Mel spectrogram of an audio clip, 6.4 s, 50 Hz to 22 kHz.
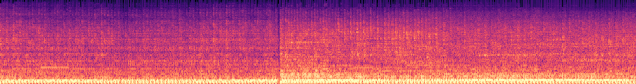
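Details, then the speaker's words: Non-running BMW E30 restoration with the exhaust not yet fitted, idling with a split intake boot letting in unmetered air. The idle is rough and surging, with the tone hunting up and down. Idle surging from a vacuum leak. "So we are going to put this back on and still start the car up, but it will be kind of idling funny because there is a vacuum leak. So like I mentioned, the engine is getting unmetered air, so there will be surging, but you guys can hear the difference."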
